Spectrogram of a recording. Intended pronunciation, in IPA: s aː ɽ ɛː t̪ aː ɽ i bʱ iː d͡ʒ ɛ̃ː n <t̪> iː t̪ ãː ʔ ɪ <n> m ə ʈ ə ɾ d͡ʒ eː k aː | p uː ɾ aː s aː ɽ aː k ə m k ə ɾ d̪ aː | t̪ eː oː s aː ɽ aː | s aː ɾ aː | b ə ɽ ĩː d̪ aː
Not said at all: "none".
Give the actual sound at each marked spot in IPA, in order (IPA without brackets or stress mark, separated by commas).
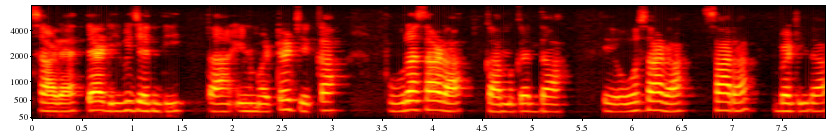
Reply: d̪, n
